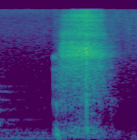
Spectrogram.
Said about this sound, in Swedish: Så det blev liksom typ en, en halv nys.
